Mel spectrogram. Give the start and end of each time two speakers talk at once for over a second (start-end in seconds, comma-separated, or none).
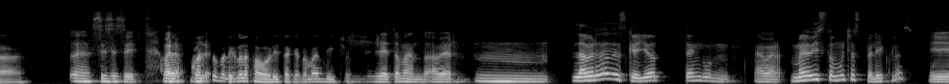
none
